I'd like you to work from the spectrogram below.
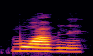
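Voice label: "муавны" Komi, female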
